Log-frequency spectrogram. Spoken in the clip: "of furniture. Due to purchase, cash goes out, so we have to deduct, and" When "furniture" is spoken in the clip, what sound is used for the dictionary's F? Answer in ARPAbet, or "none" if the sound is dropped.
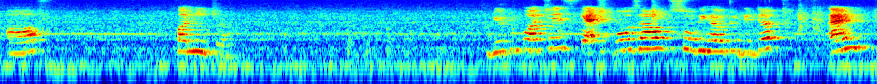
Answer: P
